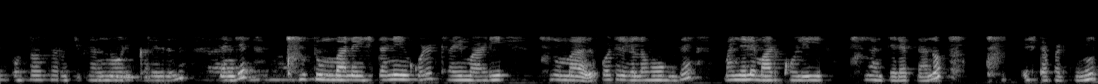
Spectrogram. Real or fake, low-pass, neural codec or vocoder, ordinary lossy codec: real; 3.6 kHz; none; none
